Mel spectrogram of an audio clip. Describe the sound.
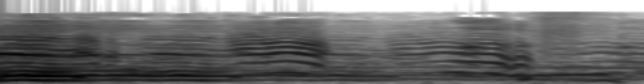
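A baby crying in long, wavering wails that rise and fall in pitch, with a strained, tremulous tone and no pause across the short stretch.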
